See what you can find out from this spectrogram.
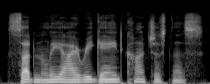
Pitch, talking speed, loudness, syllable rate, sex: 110 Hz, 115 wpm, -20 LUFS, 5.1 syllables/s, male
